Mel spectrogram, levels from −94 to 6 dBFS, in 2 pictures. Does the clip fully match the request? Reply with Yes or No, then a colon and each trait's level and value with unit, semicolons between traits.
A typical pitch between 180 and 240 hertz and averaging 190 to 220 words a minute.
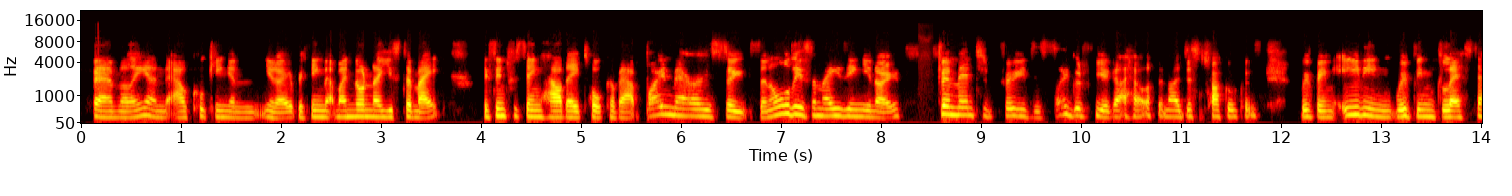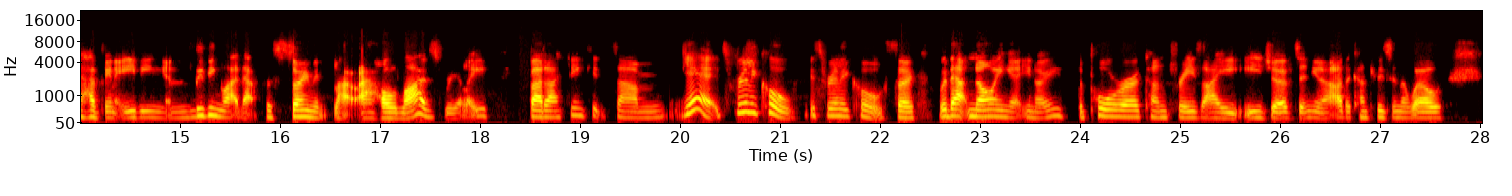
Yes: high, 190 Hz; fast, 205 wpm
